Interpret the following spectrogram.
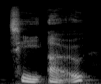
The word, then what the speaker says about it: to: For example, to, T-O, the strong form is to, the weak form is ta.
